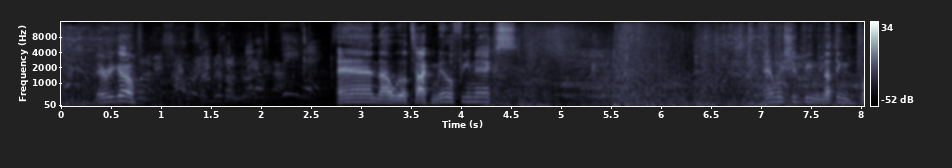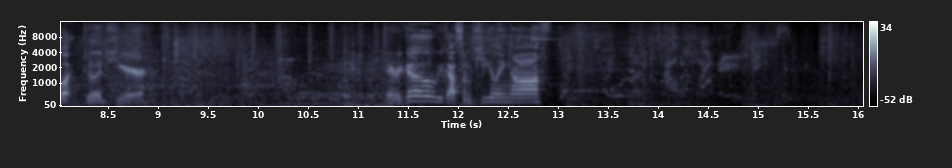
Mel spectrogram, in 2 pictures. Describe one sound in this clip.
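Game spells and blows crackle and whoosh.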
